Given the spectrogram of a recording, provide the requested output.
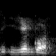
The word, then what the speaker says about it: Egor: how you pronounce my name okay uh you pronounce my name irony irony irony my name is jagor oh jagoy yes that's completely different name of the completely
